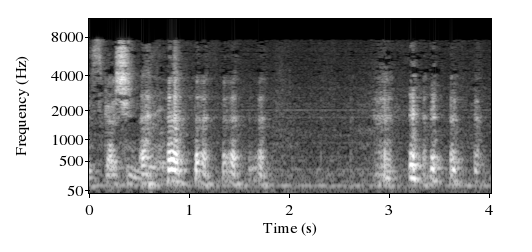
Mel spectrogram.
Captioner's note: laughter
